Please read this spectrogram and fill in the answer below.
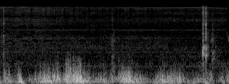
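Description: Wind buffeting the microphone: an uneven low rumble that rises and falls, with no engine running.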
